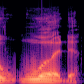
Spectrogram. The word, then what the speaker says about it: would: on the pronunciation there the pronunciation of this word wood which is just the same as wood as in madera in terms of pronunciation wood wood wood and now what I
